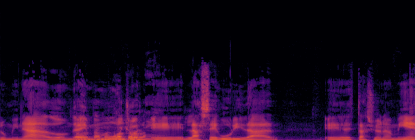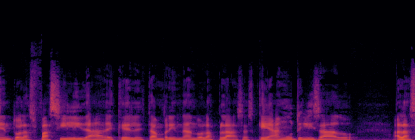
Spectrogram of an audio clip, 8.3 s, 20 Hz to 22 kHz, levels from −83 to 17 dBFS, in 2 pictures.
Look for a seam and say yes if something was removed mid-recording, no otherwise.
yes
